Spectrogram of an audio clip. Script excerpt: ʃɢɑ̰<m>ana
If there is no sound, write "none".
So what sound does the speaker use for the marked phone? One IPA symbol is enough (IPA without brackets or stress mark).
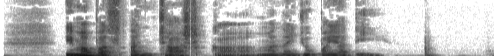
m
